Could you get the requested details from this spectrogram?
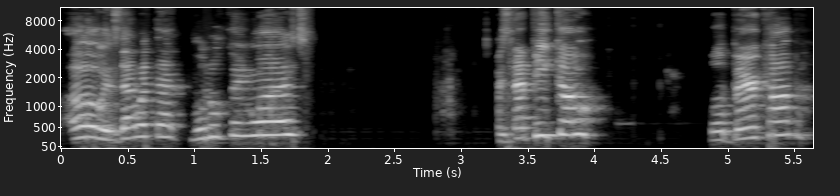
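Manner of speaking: surprised. Real, not acted. Surprised discovery about Pico.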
